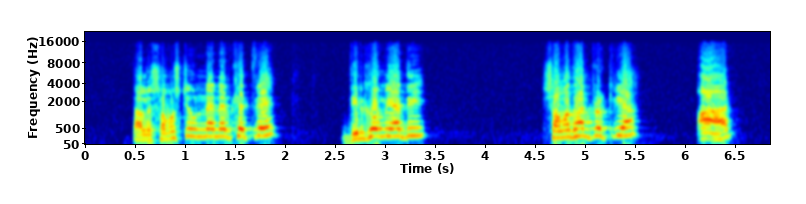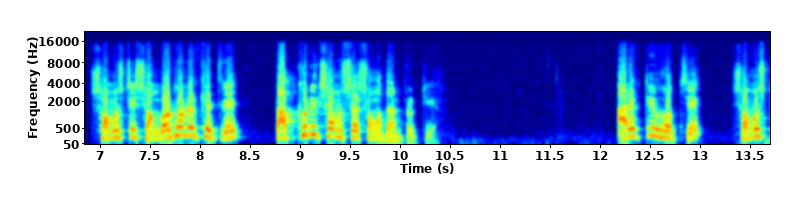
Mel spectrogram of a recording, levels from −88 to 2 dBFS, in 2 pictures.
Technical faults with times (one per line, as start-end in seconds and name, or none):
0.00-13.70 low bit depth with dither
